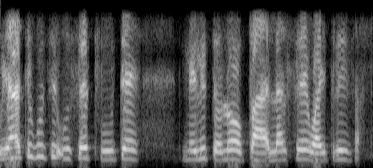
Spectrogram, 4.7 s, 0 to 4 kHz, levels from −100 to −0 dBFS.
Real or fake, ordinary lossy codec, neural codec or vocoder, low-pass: real; none; none; 3.6 kHz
